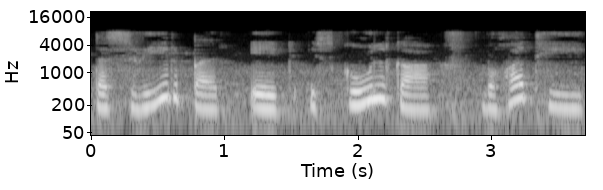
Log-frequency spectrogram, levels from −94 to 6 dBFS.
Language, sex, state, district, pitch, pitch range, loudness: Hindi, female, Madhya Pradesh, Umaria, 175 Hz, 165-200 Hz, -16 LUFS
